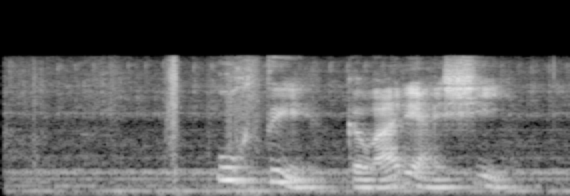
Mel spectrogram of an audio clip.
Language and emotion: Russian, positive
